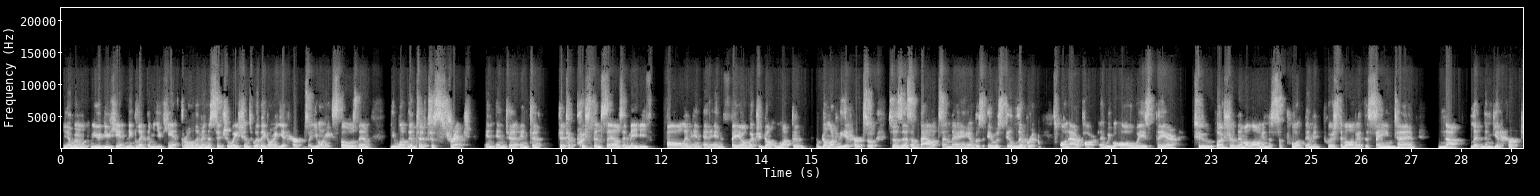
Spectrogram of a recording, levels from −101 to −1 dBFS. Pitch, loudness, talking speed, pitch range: 95 Hz, -18 LUFS, 215 wpm, 90-105 Hz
